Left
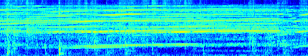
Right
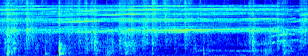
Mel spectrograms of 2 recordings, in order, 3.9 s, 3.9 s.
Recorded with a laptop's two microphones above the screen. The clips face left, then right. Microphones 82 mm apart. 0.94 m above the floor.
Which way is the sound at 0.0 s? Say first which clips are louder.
Left 4 dB; 85° left.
